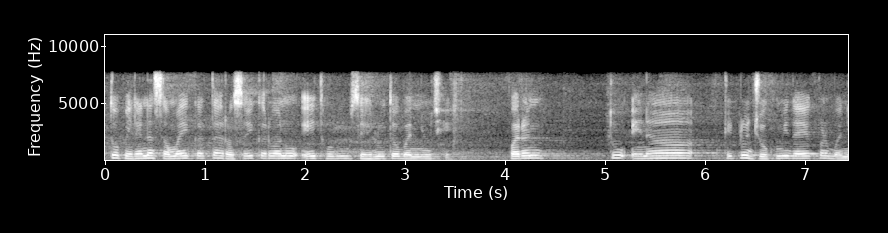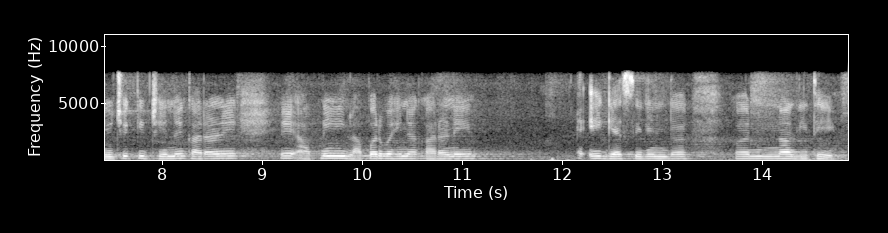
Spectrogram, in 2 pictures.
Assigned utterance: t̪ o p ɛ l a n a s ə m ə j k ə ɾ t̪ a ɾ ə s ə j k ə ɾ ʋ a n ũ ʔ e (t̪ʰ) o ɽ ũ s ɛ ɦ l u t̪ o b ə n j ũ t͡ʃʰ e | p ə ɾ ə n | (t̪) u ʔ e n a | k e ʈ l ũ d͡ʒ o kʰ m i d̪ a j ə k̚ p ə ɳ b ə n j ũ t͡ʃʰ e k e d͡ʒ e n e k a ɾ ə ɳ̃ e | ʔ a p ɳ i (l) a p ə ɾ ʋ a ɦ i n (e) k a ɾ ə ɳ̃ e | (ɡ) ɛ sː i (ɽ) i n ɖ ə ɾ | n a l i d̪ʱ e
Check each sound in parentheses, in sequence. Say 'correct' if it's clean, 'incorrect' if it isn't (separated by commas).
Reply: correct, correct, correct, incorrect, correct, incorrect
